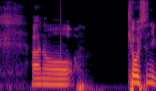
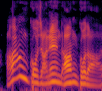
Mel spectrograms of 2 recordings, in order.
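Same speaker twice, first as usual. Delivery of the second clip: mock scolding; 4 semitones higher, 6 dB louder, faster than usual. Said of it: "っつって".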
